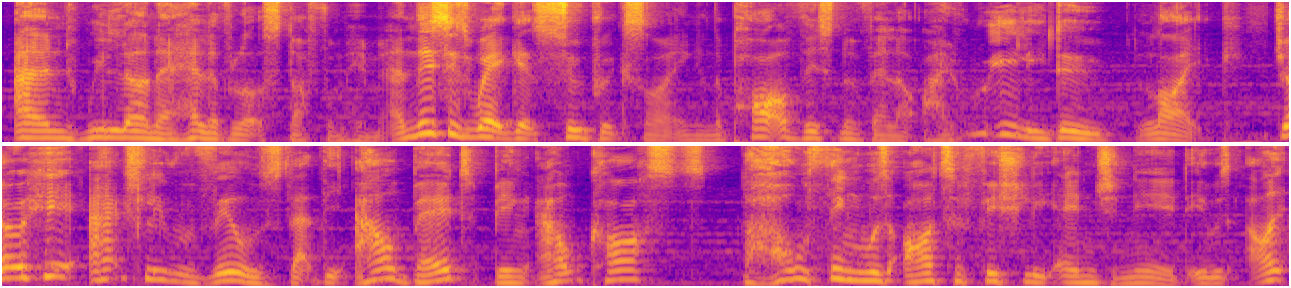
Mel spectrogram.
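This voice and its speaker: A man's voice: medium pitch, sing-song, brisk, dark tone, breathy edge. A man speaking informally and enthusiastically as a video game commentator, stressing and repeating phrases as he retells a story to viewers. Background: background music.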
